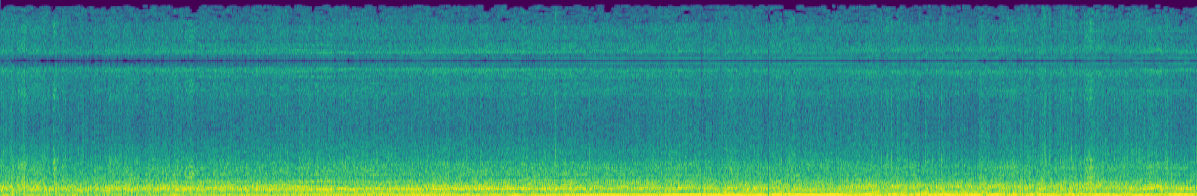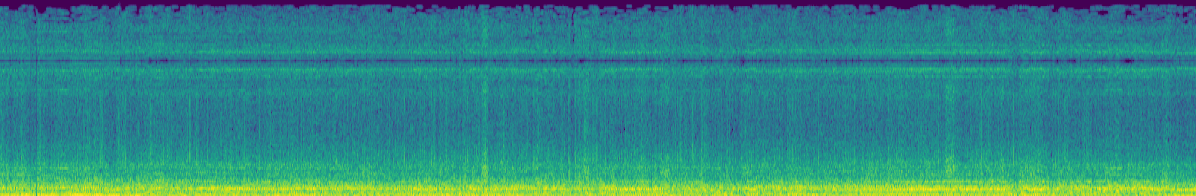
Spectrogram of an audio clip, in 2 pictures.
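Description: Car engine running hard at high revs, heard from inside the cabin as the car is driven fast through a cone course. The engine note climbs slightly over the first several seconds, eases down a little about halfway through, then holds steady.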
